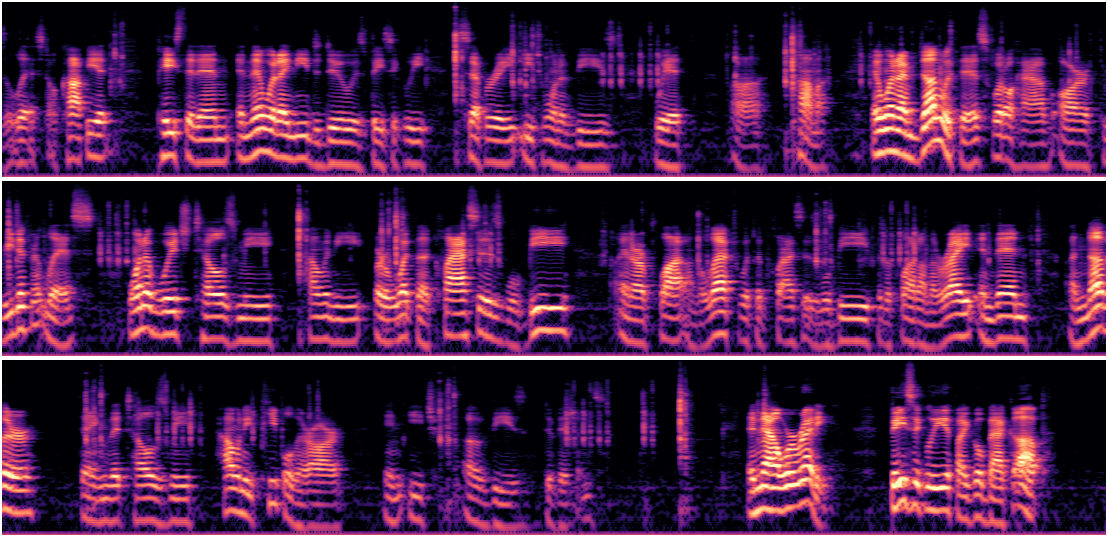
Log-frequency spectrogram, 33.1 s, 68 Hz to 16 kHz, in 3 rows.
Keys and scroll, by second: 1.4 super+v, 4.7 BackSpace, 5.1 ,, 6.0 Right, 6.2 Right, 6.4 Right, 6.6 Right, 7.3 BackSpace, 7.9 ,, 8.6 Right, 9.4 Right, 10.0 BackSpace, 10.7 ,, 12.1 Right, 13.6 Right, 14.1 BackSpace, 14.9 ,, 15.7 Right, 17.4 Right, 18.0 BackSpace, 19.2 ,, 19.9 Right, 20.9 Right, 21.4 BackSpace, 23.2 ,, 23.7 Right, 25.2 BackSpace, 26.5 ,, 27.8 Right, 27.8 space, 27.9 Right, 28.1 Right, 28.5 Right, 28.9 Return, 29.7 Return.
